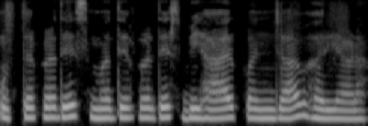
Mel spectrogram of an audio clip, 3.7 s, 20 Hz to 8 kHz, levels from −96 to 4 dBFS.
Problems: low volume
